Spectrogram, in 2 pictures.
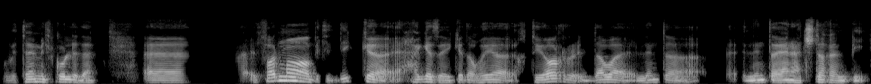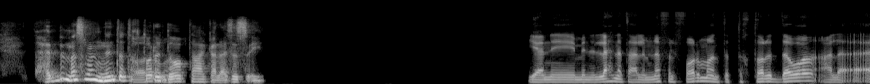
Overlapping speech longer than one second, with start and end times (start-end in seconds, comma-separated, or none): none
